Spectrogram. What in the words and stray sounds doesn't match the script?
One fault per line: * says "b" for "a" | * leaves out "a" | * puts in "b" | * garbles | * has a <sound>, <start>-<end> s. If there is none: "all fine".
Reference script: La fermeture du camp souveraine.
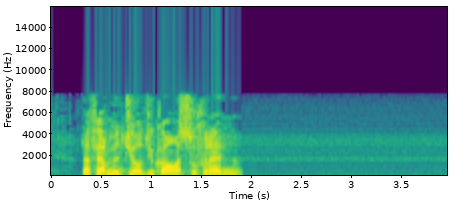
all fine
